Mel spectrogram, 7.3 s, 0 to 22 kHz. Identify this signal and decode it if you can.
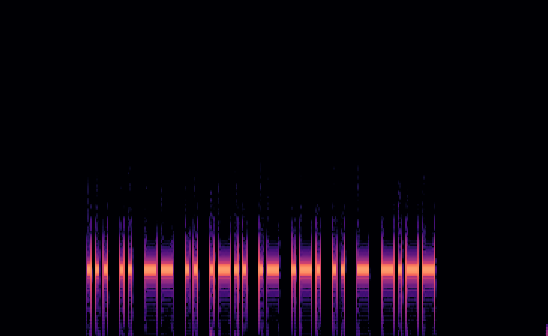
Morse code, heard as a keyed tone, about 22 wpm, 700 Hz. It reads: SIMILARITY
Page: morse-code-ninja-practice-22wpm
